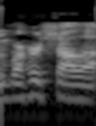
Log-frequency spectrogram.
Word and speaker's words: Mahershala: But um, the brother who plays uh, the villain, uh, uh, Cornell Cottonmouth uh Stokes, that's um, I am going to butcher this name. Uh, Maher Mahershala. Oh, two for two. Mahershala Ali.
